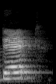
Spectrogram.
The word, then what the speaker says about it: debt: The B is often silent when it comes after an M or before a T.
